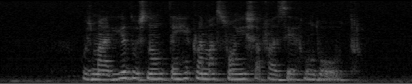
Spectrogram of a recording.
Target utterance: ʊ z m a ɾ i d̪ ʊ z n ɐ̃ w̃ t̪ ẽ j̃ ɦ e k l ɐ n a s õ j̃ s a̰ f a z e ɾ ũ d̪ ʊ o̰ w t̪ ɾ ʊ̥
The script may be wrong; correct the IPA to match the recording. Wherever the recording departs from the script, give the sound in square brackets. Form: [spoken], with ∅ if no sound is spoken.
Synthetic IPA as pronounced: ʊ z m a ɾ i d̪ ʊ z n ɐ̃ w̃ t̪ ẽ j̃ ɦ e k l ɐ [m] a s õ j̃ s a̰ f a z e ɾ ũ d̪ ʊ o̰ w t̪ ɾ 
